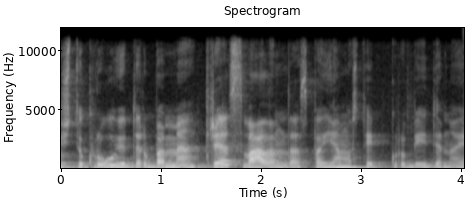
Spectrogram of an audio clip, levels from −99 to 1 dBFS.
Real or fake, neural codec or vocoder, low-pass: fake; vocoder, 44.1 kHz, 128 mel bands every 512 samples, BigVGAN v2; 10.8 kHz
